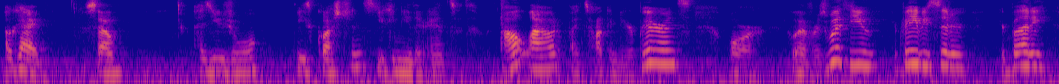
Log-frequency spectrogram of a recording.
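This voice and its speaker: A woman's voice: medium pitch, expressive, a little fast, a little hiss or hum. A woman reading a children's picture book aloud and speaking to young listeners in an instructive way. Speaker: story reader and reading teacher.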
